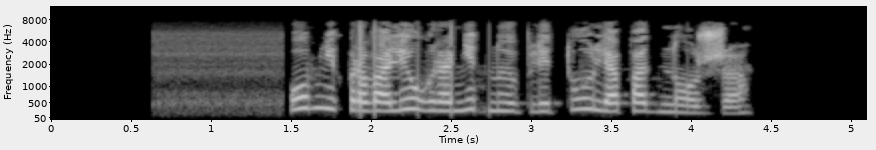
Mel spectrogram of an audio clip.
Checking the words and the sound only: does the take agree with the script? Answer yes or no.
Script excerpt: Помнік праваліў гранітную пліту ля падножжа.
yes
